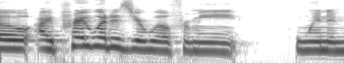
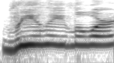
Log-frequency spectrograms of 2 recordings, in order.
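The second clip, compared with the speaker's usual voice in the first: upset, exasperated, raised voice; 7 semitones higher, 6 dB louder than usual. Retelling a moment of upset while driving: imitating own upset tone. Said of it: "literally in, like, that tone".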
